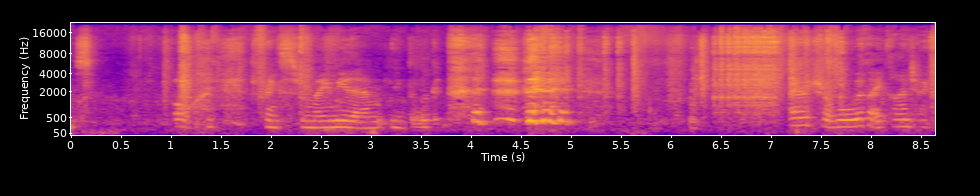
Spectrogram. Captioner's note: giggles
